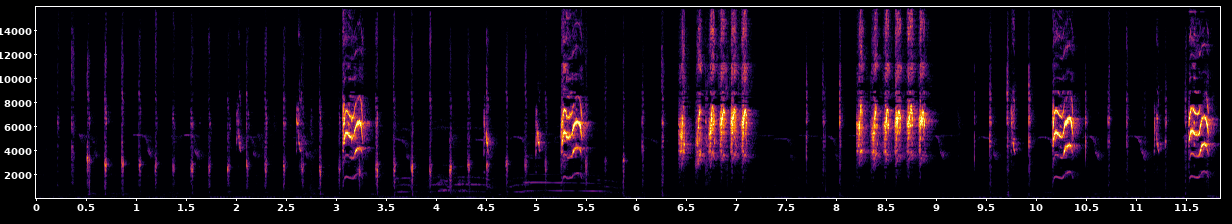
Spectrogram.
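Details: Young long-tailed shrike learning to sing: a long series of rapid ticking notes broken by loud buzzy rattling bursts and a few thin whistled slurs.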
